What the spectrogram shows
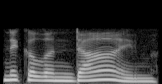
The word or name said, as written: nickel-and-dime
